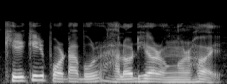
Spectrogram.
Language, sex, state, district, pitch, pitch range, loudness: Assamese, male, Assam, Kamrup Metropolitan, 130 Hz, 120-150 Hz, -14 LUFS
